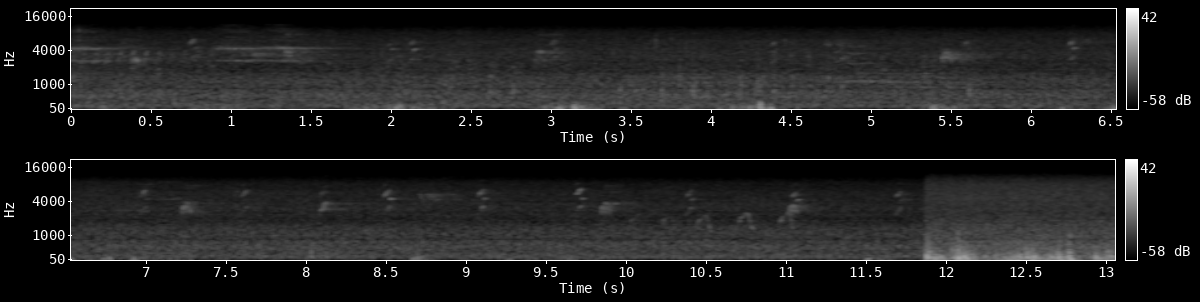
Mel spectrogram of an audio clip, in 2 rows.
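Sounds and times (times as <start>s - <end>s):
small birds chirping: 0.0s - 3.8s, 4.6s - 11.9s
faint outdoor background noise: 0.0s - 13.0s
low rustling noise: 1.6s - 9.6s, 11.4s - 13.0s.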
